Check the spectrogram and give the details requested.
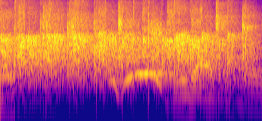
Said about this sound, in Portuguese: Então uma salva de palmas para Gessé Souza.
